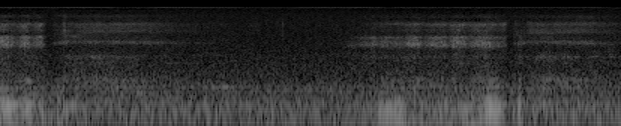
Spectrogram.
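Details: Sleeping female boxer dog with a flat, brachycephalic nose that makes her snore; rattling, buzzy breathing sounds with two long snoring breaths. Snoring.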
